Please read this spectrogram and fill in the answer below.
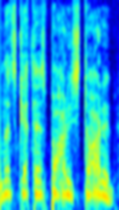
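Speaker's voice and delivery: high, slow, stretched hype call; hammed-up party opener. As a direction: kick the door open and rally the room. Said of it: "he fucking kicks the door open".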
